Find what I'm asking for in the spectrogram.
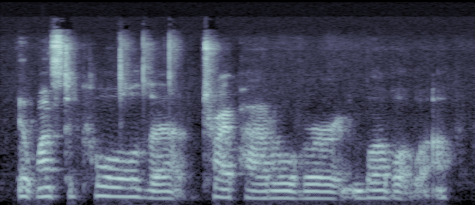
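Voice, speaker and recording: Speaking with an American accent, a woman keeps a moderate pace. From US South. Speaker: painting livestreamer. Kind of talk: casual livestream chat while painting.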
